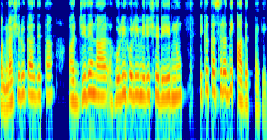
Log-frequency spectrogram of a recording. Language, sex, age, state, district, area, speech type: Punjabi, female, 30-45, Punjab, Kapurthala, urban, spontaneous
